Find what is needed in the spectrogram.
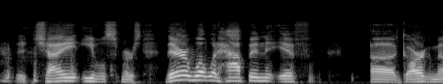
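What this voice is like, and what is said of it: Usual voice. Nothing is said of it.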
